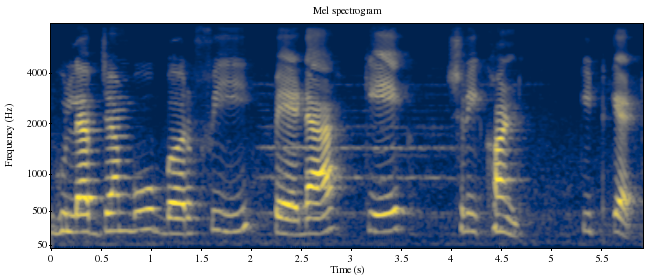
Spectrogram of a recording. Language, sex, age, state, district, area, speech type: Gujarati, female, 45-60, Gujarat, Kheda, rural, spontaneous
